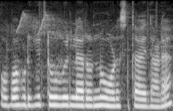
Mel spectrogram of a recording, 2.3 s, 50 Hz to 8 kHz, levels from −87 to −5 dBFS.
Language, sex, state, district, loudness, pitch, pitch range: Kannada, female, Karnataka, Mysore, -14 LUFS, 210 Hz, 195-215 Hz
